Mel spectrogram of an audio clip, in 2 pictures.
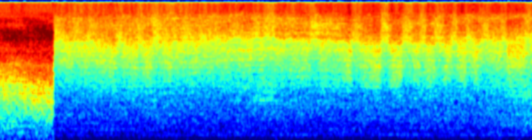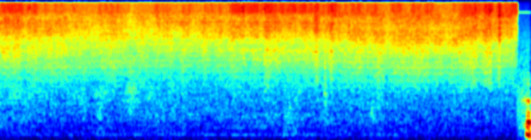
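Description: An airbrush sprays transparent tint paint around edges, a steady, soft airy hiss running continuously at an even level close by, with no voices.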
